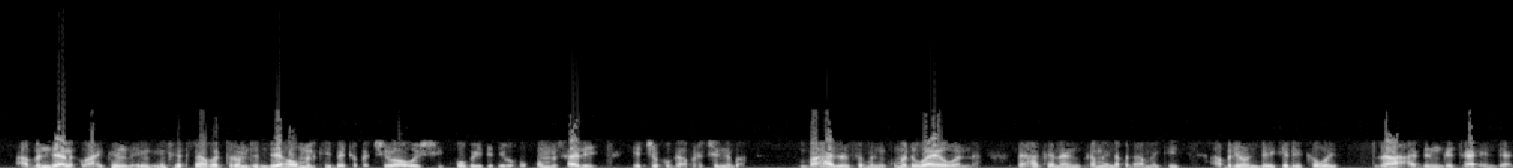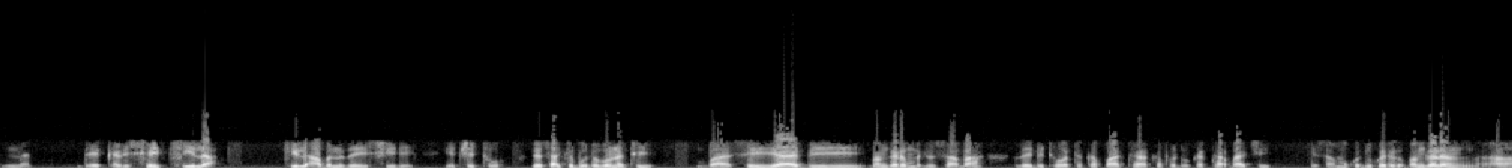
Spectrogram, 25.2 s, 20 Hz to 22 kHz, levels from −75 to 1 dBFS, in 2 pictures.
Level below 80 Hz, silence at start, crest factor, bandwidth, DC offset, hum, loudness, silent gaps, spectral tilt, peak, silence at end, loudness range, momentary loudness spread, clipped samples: -54 dBFS; 0.15 s; 16 dB; 7.6 kHz; under 0.1%; none; -16 LUFS; none; -3.5 dB/octave; 0 dBFS; 0 s; 4 LU; 14 LU; under 0.1%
